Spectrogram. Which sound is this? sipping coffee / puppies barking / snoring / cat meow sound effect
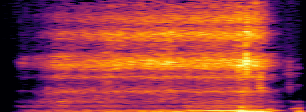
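snoring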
